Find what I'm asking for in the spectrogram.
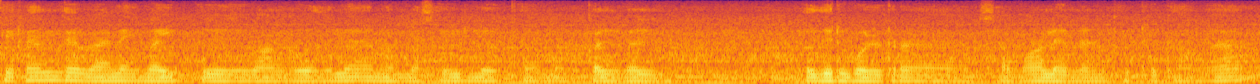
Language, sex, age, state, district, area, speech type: Tamil, male, 18-30, Tamil Nadu, Mayiladuthurai, urban, spontaneous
